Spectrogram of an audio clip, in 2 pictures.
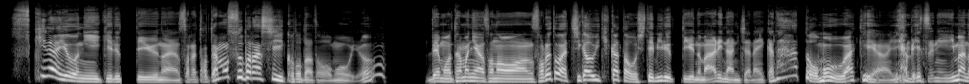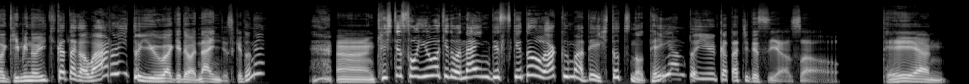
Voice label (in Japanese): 早口30代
